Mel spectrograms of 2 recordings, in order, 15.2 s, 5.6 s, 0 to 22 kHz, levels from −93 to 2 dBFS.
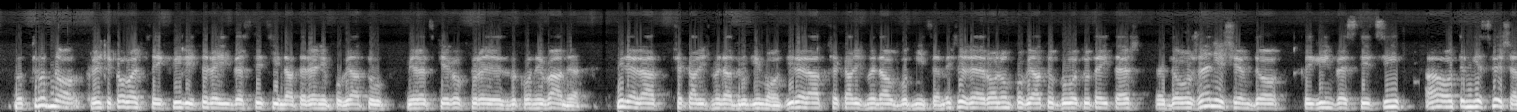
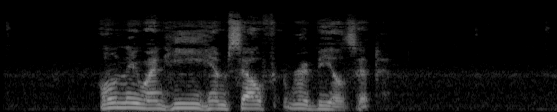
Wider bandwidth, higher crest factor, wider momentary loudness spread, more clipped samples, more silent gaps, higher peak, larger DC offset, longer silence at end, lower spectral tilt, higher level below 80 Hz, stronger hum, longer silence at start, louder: about the same, 14 kHz vs 14 kHz; second, 8 dB vs 20 dB; second, 4 LU vs 10 LU; neither; neither; first, 0 dBFS vs -26 dBFS; neither; second, 0 s vs 1.75 s; first, -8.5 dB/octave vs -5 dB/octave; first, -48 dBFS vs -82 dBFS; neither; second, 0.15 s vs 1 s; first, -10 LUFS vs -43 LUFS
